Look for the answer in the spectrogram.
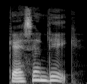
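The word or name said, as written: Gasanlæg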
